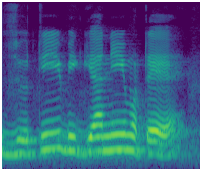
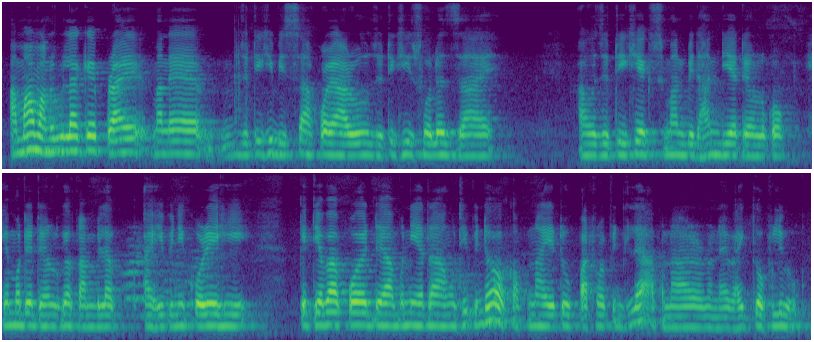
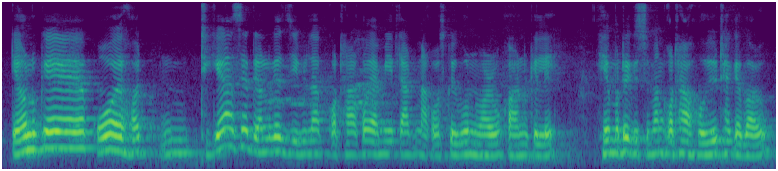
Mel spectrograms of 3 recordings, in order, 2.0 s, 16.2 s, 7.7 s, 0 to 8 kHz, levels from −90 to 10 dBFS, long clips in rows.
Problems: none marked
